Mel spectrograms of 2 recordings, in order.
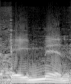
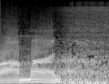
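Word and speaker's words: Amun: Sometimes it's pronounced amen or ammon.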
